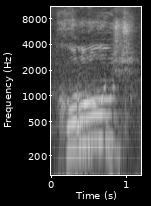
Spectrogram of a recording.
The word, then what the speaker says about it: خروج: Now listen to how I pronounce it. Khuruj.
